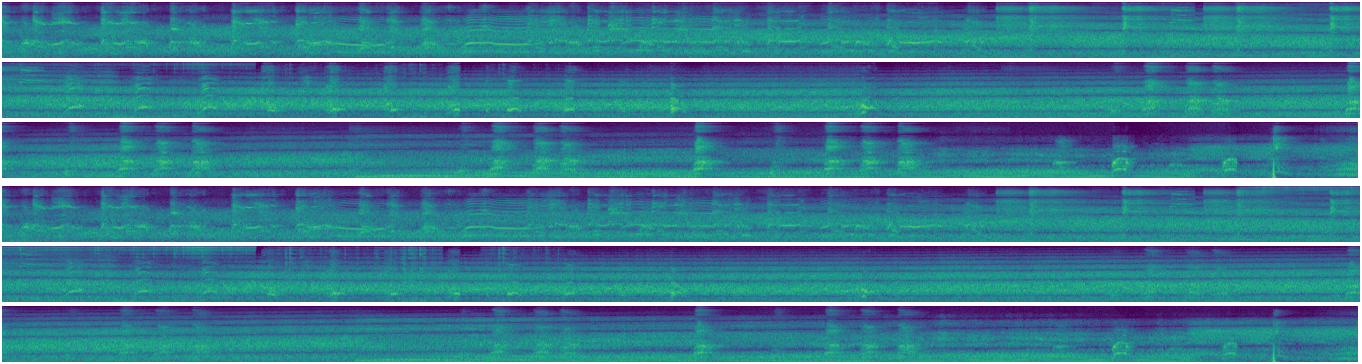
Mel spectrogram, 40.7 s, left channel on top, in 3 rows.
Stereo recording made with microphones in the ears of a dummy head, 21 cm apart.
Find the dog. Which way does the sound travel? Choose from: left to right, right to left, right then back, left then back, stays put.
stays put.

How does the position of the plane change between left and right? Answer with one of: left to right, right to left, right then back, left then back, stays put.
left to right.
